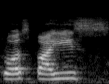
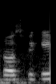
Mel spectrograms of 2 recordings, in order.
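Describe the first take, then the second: First: The word ends with a 'pice' sound. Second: The word ends with a 'pee-kay' sound. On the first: This is how many other people read it. "इसको बहुत लोग प्रॉस पाइस या कुछ और भी पढ़ते हैं" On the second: This is how the speaker learned it. "मैंने तो प्रॉस पी के ही पढ़ा है"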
